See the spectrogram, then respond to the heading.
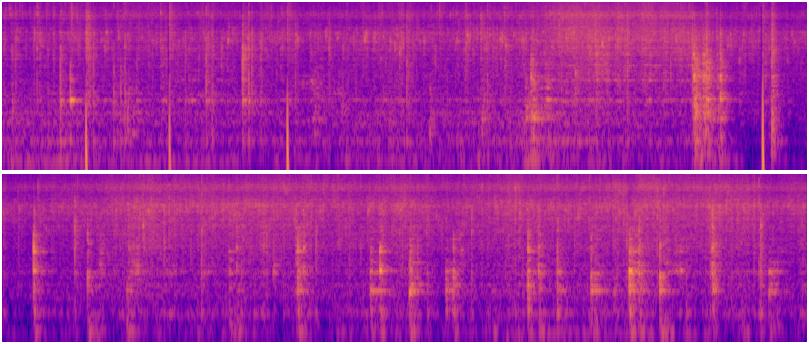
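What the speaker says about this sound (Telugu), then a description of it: "ఓన్లీ జీరా ఈ జీలకర్ర వేగిందండి తర్వాత పచ్చిమిర్చి వేసుకుంది" Green chillies and cumin seeds fry in hot oil for a carrot, capsicum and potato curry, giving a steady, close sizzle with occasional sharp stirring clicks throughout and no talking.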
